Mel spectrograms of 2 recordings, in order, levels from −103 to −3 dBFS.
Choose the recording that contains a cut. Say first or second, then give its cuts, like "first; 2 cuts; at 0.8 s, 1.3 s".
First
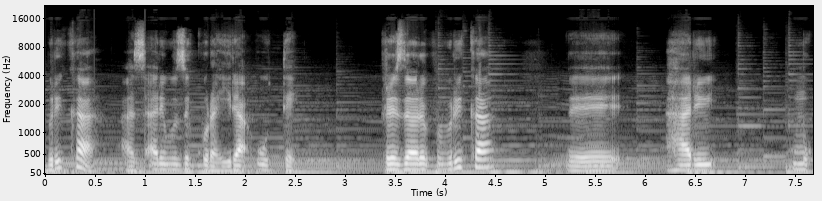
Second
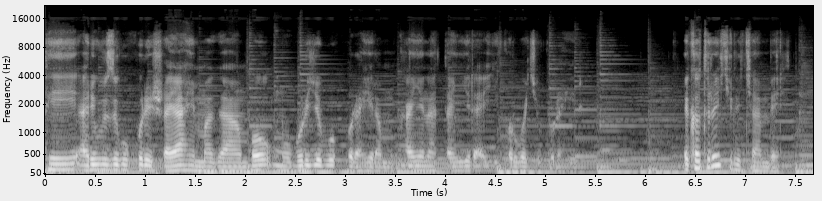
first; 1 cut; at 1.0 s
